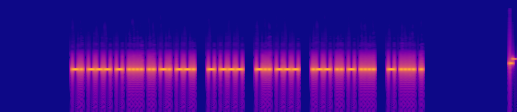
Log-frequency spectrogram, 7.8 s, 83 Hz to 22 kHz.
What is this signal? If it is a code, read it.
Morse code, heard as a keyed tone, about 40 wpm, 700 Hz. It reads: NOTHING TO DO WITH THE
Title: Sets of 5 Words 40wpm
